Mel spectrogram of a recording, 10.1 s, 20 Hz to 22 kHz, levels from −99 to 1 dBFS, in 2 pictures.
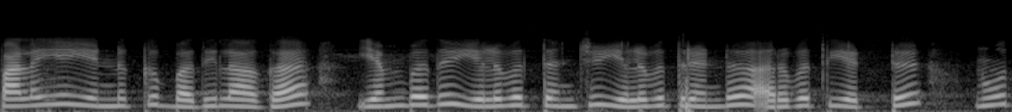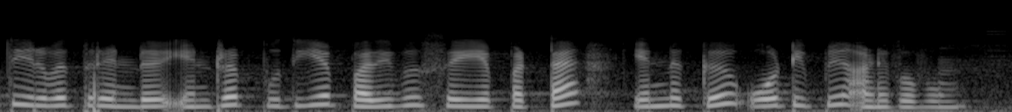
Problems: low volume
